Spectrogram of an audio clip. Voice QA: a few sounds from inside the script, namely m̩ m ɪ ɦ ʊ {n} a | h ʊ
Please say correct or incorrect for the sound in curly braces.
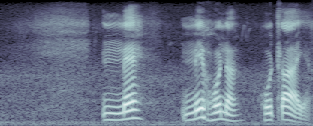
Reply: correct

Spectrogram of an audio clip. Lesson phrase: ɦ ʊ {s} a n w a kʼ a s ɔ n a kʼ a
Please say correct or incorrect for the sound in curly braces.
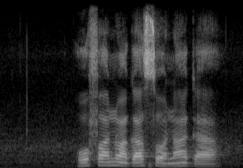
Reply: incorrect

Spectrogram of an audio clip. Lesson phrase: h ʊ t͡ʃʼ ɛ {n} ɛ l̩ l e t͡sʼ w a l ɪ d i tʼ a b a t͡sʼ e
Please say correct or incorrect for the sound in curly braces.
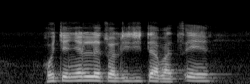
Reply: incorrect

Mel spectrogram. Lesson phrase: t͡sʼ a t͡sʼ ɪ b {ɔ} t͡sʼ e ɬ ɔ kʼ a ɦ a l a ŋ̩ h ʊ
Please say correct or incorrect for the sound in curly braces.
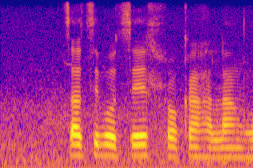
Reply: correct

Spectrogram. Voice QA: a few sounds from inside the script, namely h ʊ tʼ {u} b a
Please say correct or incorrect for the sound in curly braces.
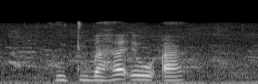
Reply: correct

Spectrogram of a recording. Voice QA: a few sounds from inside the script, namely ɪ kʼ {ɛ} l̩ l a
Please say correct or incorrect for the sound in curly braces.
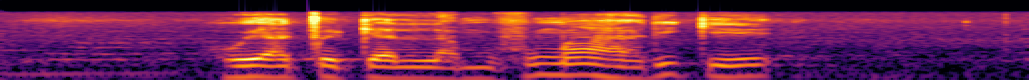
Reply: correct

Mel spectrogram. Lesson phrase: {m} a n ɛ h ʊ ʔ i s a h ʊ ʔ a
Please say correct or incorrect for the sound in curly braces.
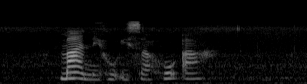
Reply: correct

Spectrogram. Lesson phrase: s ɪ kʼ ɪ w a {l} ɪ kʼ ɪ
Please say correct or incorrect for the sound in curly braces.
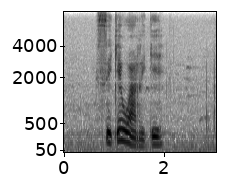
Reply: incorrect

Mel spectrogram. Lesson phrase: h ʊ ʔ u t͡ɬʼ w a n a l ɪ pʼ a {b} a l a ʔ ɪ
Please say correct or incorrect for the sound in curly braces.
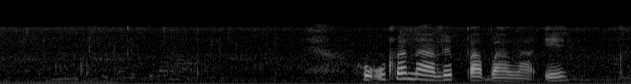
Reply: correct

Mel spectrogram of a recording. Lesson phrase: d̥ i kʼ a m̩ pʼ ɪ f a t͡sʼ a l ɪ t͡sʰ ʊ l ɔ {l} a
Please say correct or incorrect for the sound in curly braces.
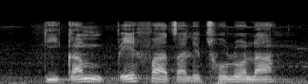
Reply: correct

